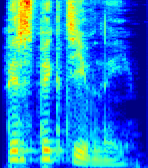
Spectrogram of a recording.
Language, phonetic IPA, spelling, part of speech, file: Russian, [pʲɪrspʲɪkˈtʲivnɨj], перспективный, adjective, Ru-перспективный.ogg
- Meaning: 1. prospective, forward-looking 2. perspectival 3. promising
